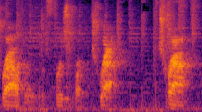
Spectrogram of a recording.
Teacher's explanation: in American English, travel, the stress is on travel, the first part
